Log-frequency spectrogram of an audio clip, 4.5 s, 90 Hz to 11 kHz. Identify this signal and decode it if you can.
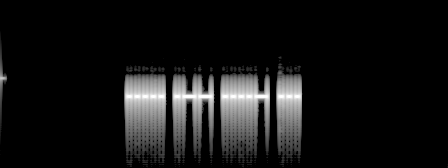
Morse code, heard as a keyed tone, about 30 wpm, 700 Hz. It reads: 5W4S
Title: Four Challenging Letter-Number Combinations 30wpm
